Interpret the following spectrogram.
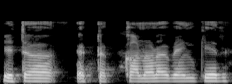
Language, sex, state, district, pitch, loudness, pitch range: Bengali, male, West Bengal, Jhargram, 150 Hz, -15 LUFS, 145-150 Hz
